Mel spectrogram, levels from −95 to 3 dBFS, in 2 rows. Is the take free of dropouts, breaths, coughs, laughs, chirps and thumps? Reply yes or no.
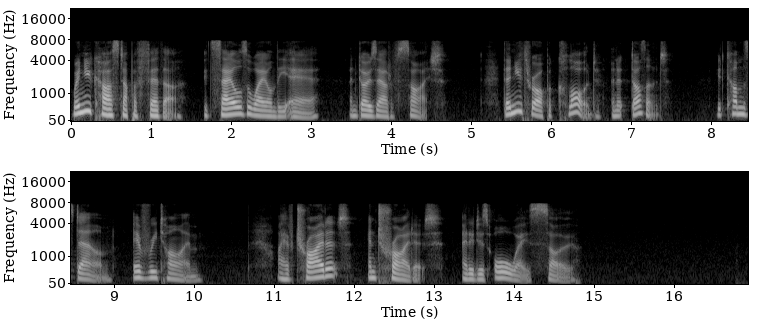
yes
